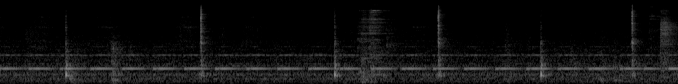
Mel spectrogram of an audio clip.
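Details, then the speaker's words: GMC/Chevy 6.0L truck with code P0449: EVAP vent solenoid fed straight power gives sharp, crisp clicks about every second as switched on and off; solenoid and control wire are good, fault is in the solenoid's power feed. "so our solenoid is now clicking so what I'm doing here is I'm just turning this on and off listen"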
